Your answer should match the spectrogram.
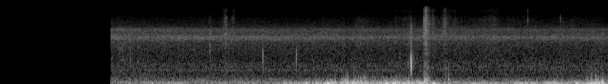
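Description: Silence for about a second, then wind buffeting the microphone outdoors, the rumble growing stronger partway through, over a steady high-pitched drone, with a few faint clicks.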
